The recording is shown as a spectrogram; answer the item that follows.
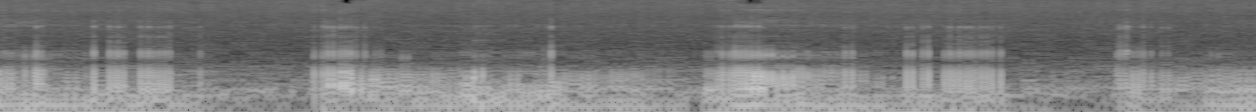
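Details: Domestic cat's purr slowed down in editing, a gravelly, pulsing low hum with stronger surges near two and a half and five and a half seconds, softer rumbling in between.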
